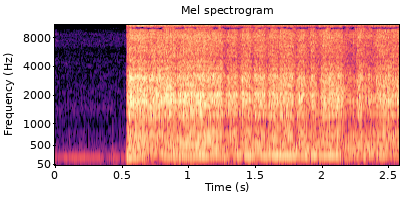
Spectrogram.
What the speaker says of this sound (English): I'm going to blend this crayfish and pepper.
